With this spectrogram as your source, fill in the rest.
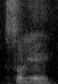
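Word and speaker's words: Soleil: We have Renee, thank you Renee, and Soliel, which by the way is French for sun. However, it's pronounced Solier.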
